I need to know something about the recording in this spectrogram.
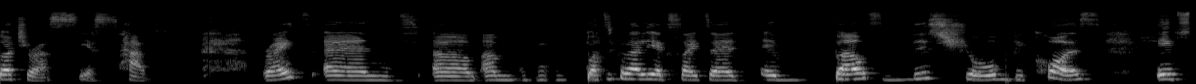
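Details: Adult speaker; stuttering.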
